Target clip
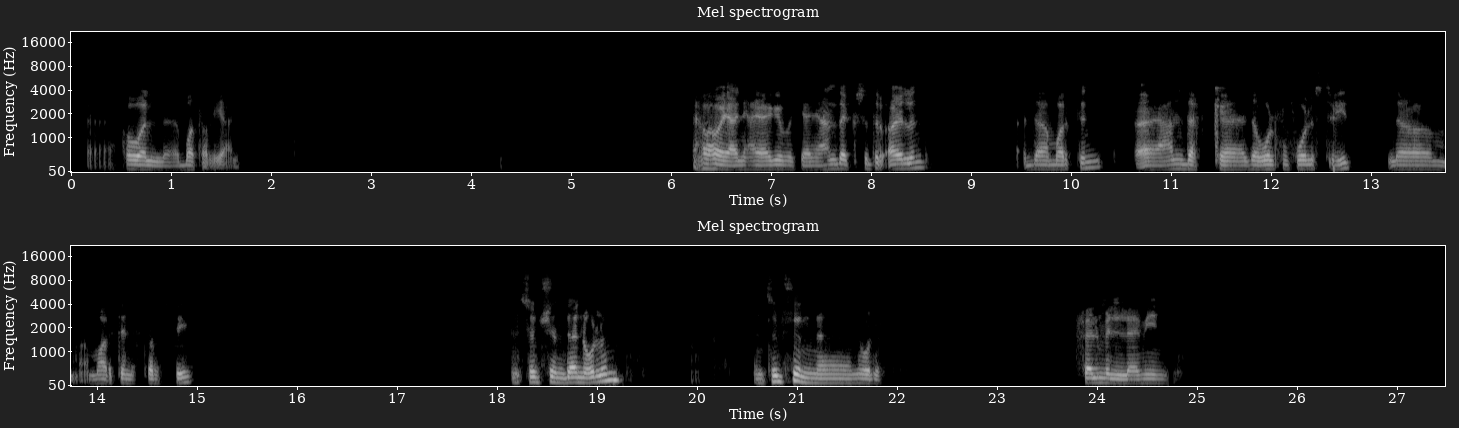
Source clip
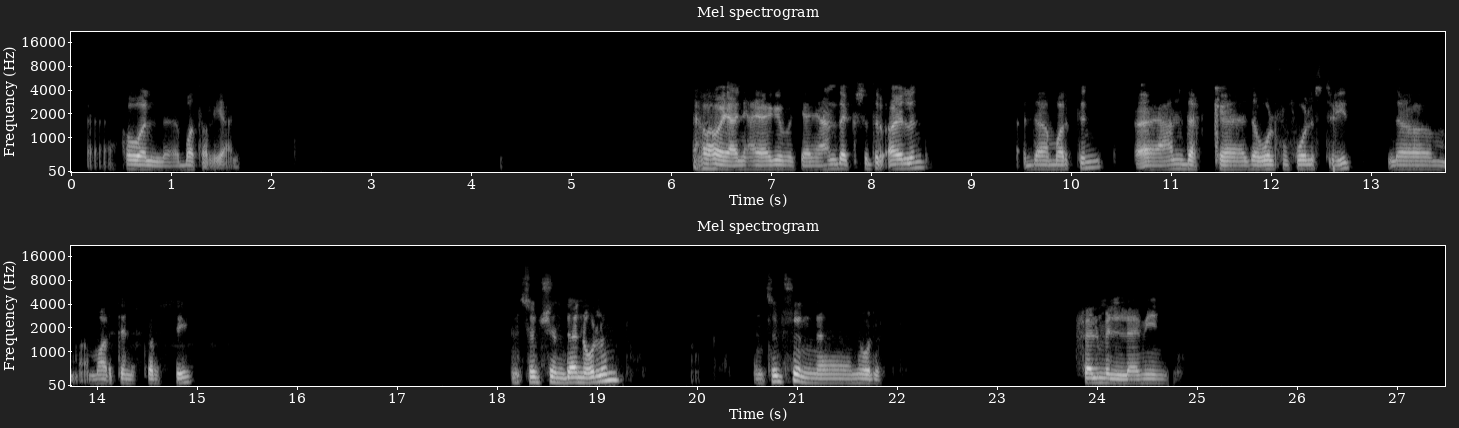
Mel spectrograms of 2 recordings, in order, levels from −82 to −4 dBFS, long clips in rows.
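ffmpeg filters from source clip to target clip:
-filter_complex "[0:a]asettb=1/sr,asplit=3[s0][s1][s2];[s0]atrim=end=19.164[s3];[s1]atrim=start=19.16:end=21.54,asetpts=PTS-STARTPTS,afade=t=in:d=0.004:c=qsin,afade=t=out:st=2.376:d=0.004:c=qsin,equalizer=f=130:w=0.62:g=6.5[s4];[s2]atrim=start=21.536[s5];[s3][s4]acrossfade=d=0.004:c1=hsin:c2=qsin[s6];[s6][s5]acrossfade=d=0.004:c1=qsin:c2=hsin,asoftclip=type=hard:threshold=0.251,volume=0.447"

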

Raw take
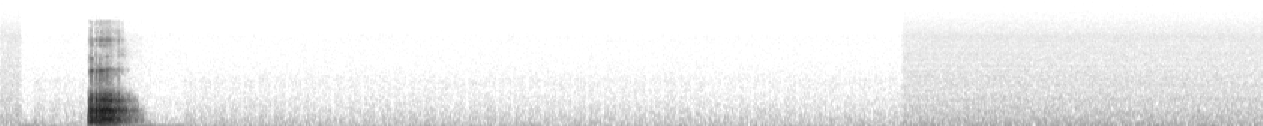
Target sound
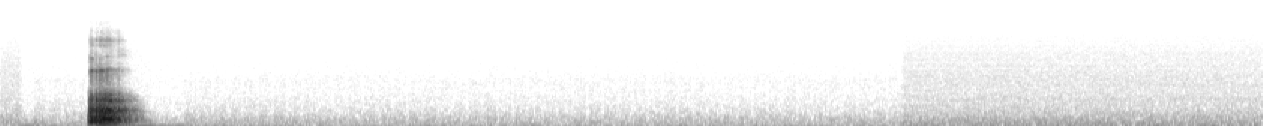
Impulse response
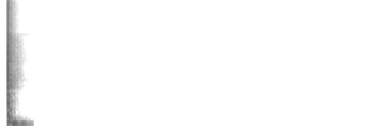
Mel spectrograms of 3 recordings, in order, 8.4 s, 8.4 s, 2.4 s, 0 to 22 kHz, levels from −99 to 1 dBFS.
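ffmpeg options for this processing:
-af "flanger=delay=9:depth=8.8:regen=-61:speed=0.24:shape=sinusoidal,lowpass=6100,bass=f=250:g=8,treble=f=4000:g=-2,volume=1.12"

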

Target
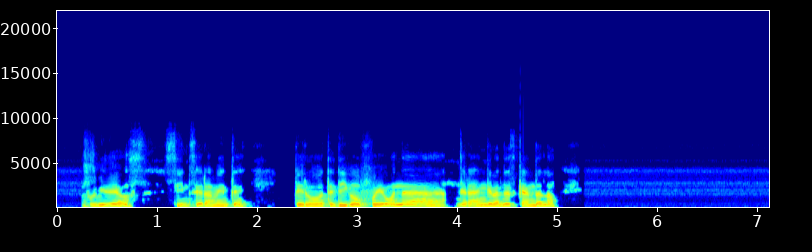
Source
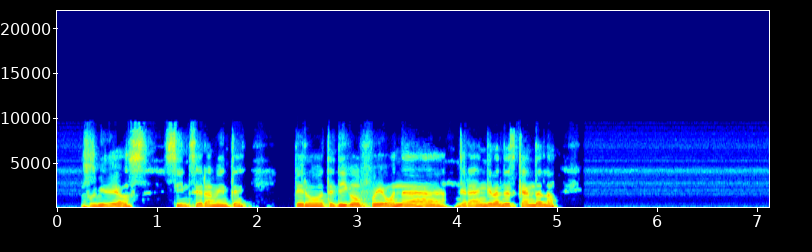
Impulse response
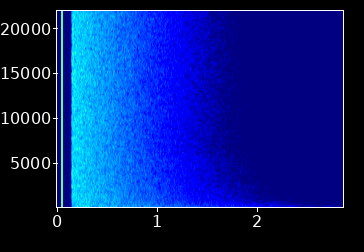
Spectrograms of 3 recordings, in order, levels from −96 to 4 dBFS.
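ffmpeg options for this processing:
-filter_complex "[0:a]acrossover=split=230 2900:gain=0.1 1 0.0631[s0][s1][s2];[s0][s1][s2]amix=inputs=3:normalize=0,acrossover=split=310|3300[s3][s4][s5];[s3]acompressor=threshold=0.0126:ratio=4[s6];[s4]acompressor=threshold=0.0631:ratio=4[s7];[s5]acompressor=threshold=0.00158:ratio=4[s8];[s6][s7][s8]amix=inputs=3:normalize=0,acrossover=split=270|2900[s9][s10][s11];[s11]volume=59.6,asoftclip=hard,volume=0.0168[s12];[s9][s10][s12]amix=inputs=3:normalize=0,volume=0.841"

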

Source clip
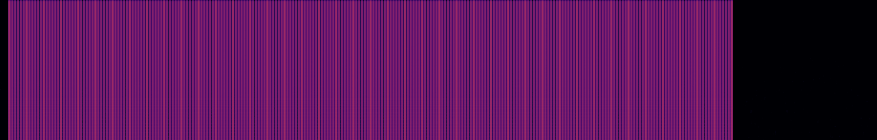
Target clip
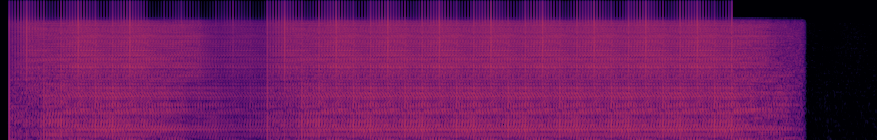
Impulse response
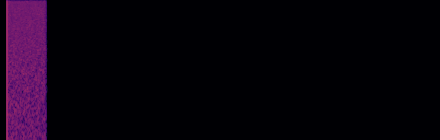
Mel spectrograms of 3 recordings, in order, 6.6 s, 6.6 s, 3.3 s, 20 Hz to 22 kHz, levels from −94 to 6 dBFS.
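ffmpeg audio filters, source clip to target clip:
-filter_complex "[0:a]asettb=1/sr,asplit=3[s0][s1][s2];[s0]atrim=end=1.094[s3];[s1]atrim=start=1.09:end=1.99,asetpts=PTS-STARTPTS,afade=t=in:d=0.004:c=qsin,afade=t=out:st=0.896:d=0.004:c=qsin,acompressor=threshold=0.0158:ratio=6[s4];[s2]atrim=start=1.986[s5];[s3][s4]acrossfade=d=0.004:c1=hsin:c2=qsin[s6];[s6][s5]acrossfade=d=0.004:c1=qsin:c2=hsin,acrossover=split=2100[s7][s8];[s7]aeval=exprs='val(0)*(1-0.7/2+0.7/2*cos(2*PI*2.6*n/s))':c=same[s9];[s8]aeval=exprs='val(0)*(1-0.7/2-0.7/2*cos(2*PI*2.6*n/s))':c=same[s10];[s9][s10]amix=inputs=2:normalize=0[s11];[1:a]atrim=start_sample=2205,asetrate=23373,aresample=44100[s12];[s11][s12]afir=irnorm=-1:irlink=0"

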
